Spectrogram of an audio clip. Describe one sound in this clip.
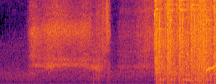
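A man swears under his breath.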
